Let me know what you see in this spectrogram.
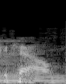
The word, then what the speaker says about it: cacao: Unfortunately, when we're dealing with processed chocolate, it's not the same as when we're dealing with the high content of cacao. I think I'm saying that right. Not homeopathic cow, but cacao, right? – Yeah.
